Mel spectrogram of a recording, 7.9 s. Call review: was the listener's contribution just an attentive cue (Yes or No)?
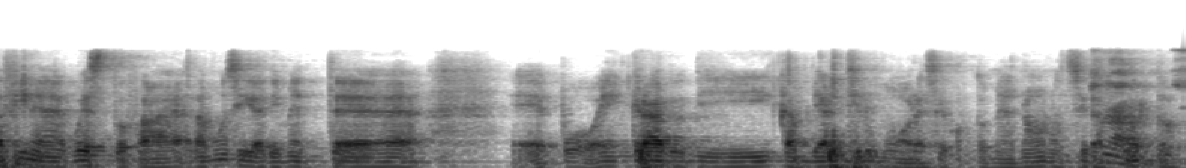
No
